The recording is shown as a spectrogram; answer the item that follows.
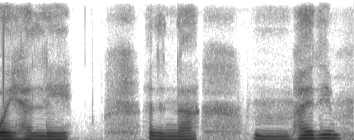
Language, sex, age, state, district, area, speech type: Manipuri, female, 30-45, Manipur, Chandel, rural, spontaneous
